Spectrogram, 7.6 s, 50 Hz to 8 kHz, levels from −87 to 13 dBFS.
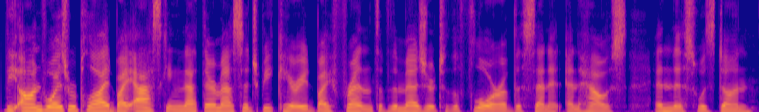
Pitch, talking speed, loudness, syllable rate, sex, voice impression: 180 Hz, 215 wpm, -19 LUFS, 5.3 syllables/s, female, feminine, adult-like, slightly fluent, intellectual, slightly calm, slightly strict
